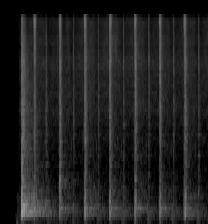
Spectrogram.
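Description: Jazz drum kit playing alone at the opening of a hard bop track. After a first hit, sharp snare or rim strokes keep an even pulse of about two a second, each with a short pitched ring.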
